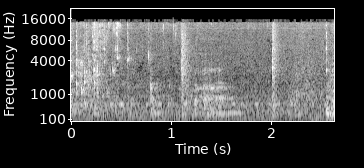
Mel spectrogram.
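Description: Water poured into a mixing bowl while making oat power bars, a brief splashing stream with a few sharper splash bursts, fairly quiet and with no voices.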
